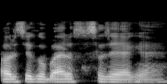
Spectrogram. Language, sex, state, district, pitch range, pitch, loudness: Hindi, male, Uttar Pradesh, Ghazipur, 110-125 Hz, 115 Hz, -15 LUFS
